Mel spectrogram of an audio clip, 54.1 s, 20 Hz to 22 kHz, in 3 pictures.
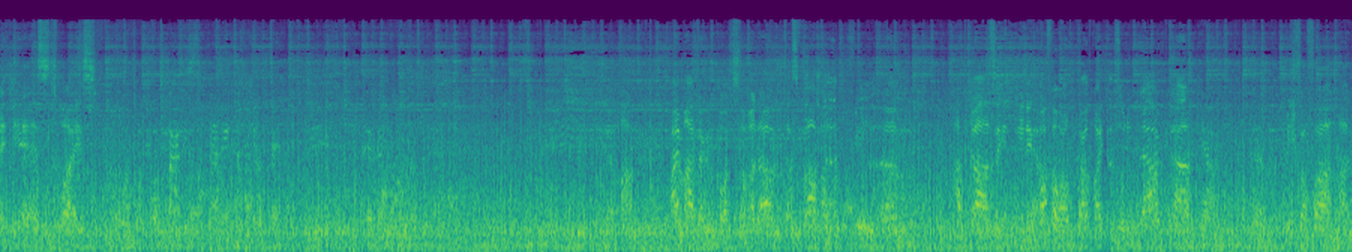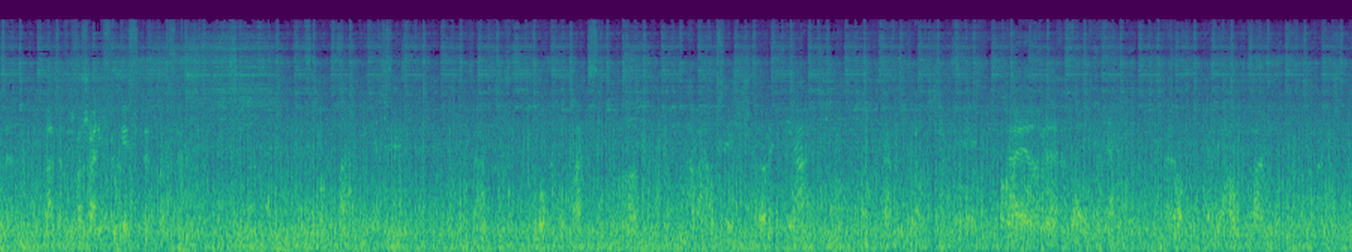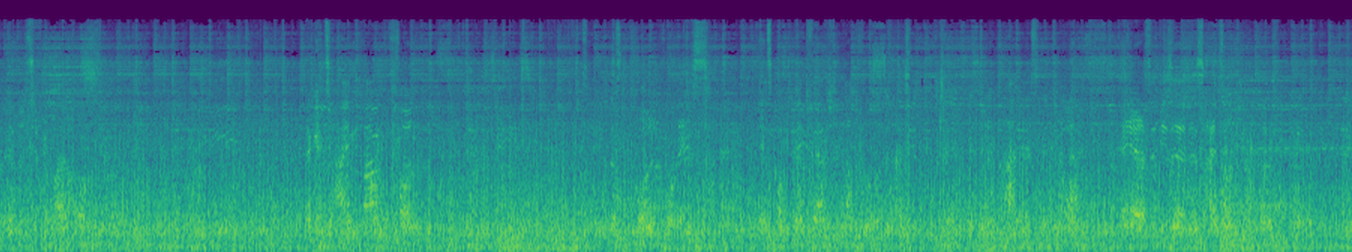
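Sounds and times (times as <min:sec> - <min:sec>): indistinct voices: 0:00.0 - 0:54.0
music: 0:00.0 - 0:54.0
road and engine noise: 0:00.0 - 0:54.0.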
